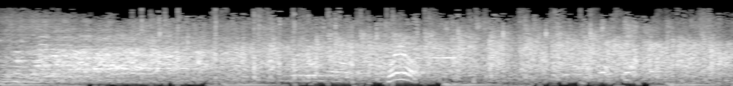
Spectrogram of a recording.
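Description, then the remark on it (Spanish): Sustained applause from an audience, a dense steady clatter of many hands clapping, with a few scattered voices and a brief rising whoop or cheer partway through. “Seguid aplaudiendo porque voy a decir que la historia verdadera es la de Carlos I y el retrete.”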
